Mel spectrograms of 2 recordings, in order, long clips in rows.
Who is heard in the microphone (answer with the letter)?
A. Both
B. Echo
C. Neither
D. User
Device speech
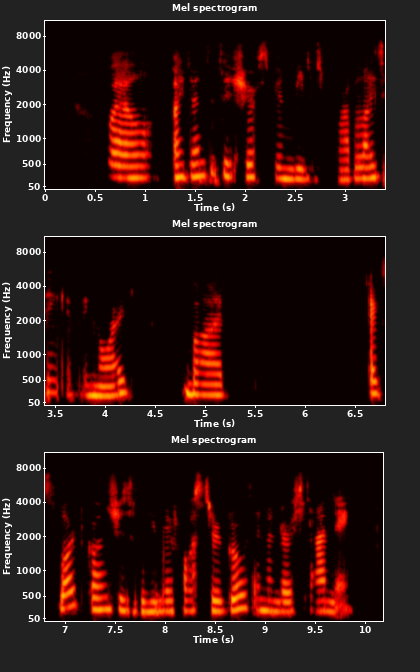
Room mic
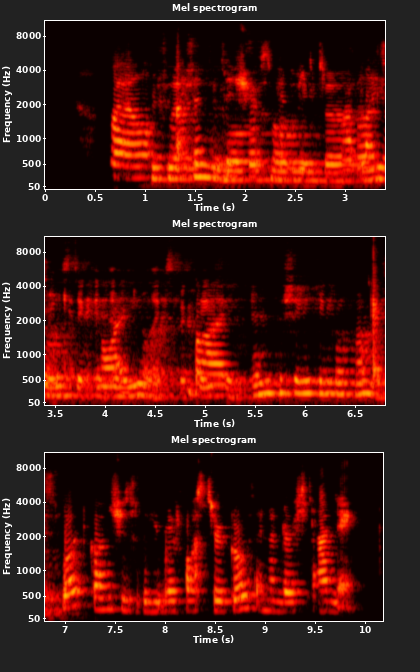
A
